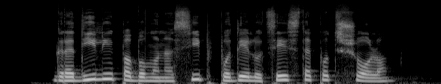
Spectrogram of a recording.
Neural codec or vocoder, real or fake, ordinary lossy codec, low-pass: codec, 44.1 kHz, 7.8 kbps, Pupu-Codec; fake; none; 19.8 kHz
